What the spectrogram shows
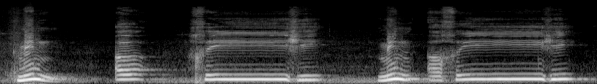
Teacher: نون ساکن کے بعد اظہار کے 6 حروف میں سے حمزہ آ گیا، لہٰذا نون ساکن کو ظاہر کر کے پڑھیں گے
